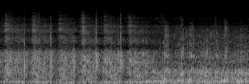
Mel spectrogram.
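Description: Loud, noisy street commotion with a dense patter of quick footfalls and clatter as a group of people run, over a steady low rumble.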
